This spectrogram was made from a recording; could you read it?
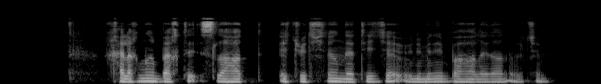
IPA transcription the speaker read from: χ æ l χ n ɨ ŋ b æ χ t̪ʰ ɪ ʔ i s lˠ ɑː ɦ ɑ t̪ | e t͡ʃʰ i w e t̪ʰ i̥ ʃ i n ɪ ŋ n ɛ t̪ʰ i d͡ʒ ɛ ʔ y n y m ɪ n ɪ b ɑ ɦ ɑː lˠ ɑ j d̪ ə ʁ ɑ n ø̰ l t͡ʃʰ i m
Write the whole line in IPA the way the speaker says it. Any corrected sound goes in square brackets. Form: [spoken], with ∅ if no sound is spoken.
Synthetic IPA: χ æ l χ n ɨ ŋ b æ χ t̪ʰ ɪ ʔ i s lˠ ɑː ɦ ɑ t̪ | e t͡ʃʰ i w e t̪ʰ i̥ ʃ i n ɪ ŋ n ɛ t̪ʰ i d͡ʒ ɛ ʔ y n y m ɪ n ɪ b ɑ ɦ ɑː lˠ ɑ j d̪ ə ʁ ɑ n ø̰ l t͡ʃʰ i m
